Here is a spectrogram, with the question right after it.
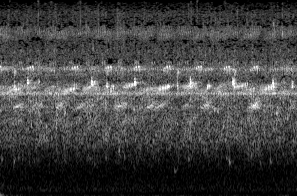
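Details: Frogs calling at a lake, a dense continuous chorus of overlapping high trilling croaks with brief sharper notes popping out every second or so, steady throughout, no other clear sounds.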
